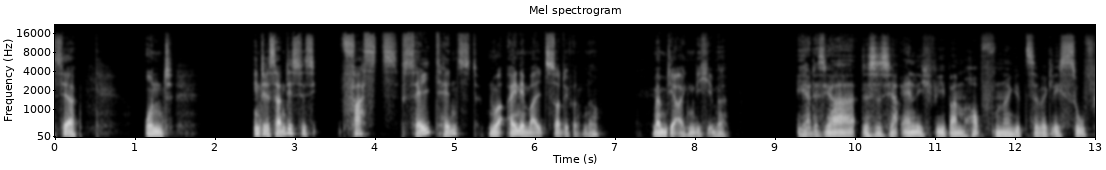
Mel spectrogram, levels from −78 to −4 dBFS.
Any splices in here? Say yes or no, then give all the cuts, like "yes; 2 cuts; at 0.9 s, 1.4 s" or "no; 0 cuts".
yes; 8 cuts; at 3.1 s, 4.3 s, 6.4 s, 7.6 s, 9.6 s, 10.1 s, 10.6 s, 11.1 s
